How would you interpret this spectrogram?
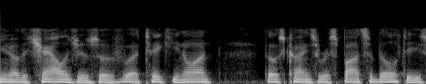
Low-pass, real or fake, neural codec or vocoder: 5.4 kHz; real; none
